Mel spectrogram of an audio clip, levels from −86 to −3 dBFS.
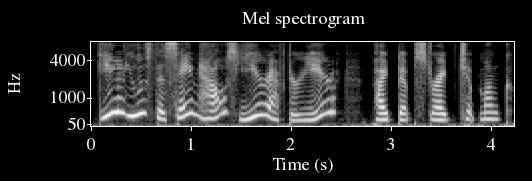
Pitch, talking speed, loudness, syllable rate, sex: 300 Hz, 185 wpm, -17 LUFS, 5.1 syllables/s, female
